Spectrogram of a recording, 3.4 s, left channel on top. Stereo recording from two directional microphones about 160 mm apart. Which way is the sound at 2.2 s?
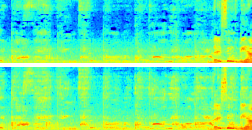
20° right (ahead or behind).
